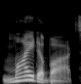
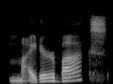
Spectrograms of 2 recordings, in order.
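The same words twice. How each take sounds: First: It is said in a thick Boston accent. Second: It is said in a plain, neutral accent.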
